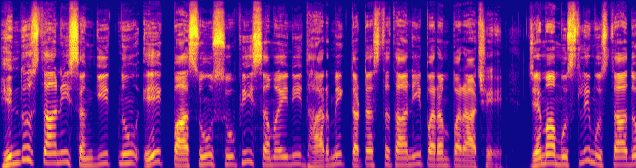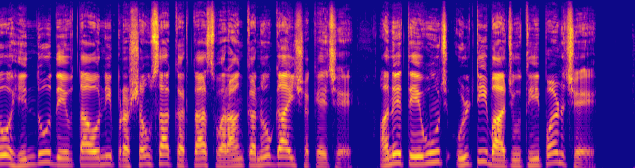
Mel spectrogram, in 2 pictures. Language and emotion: Gujarati, neutral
